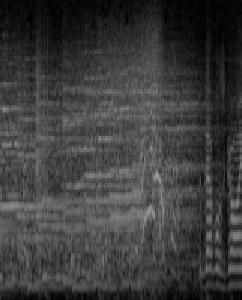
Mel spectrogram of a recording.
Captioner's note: scream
